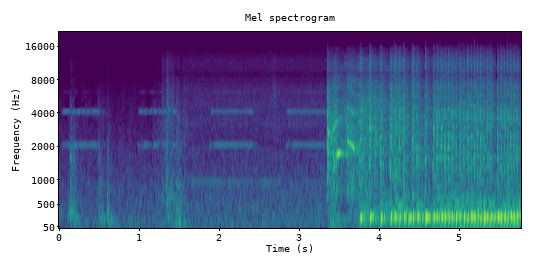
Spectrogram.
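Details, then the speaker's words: $500 Honda Civic (manual swap, Hondata) on first start after a budget turbo build with a ported T04E, downpipe pointing straight up: quiet until the starter catches, then it fires straight up and revs freely with a strong steady note, running healthy. "oh SS pretty goody actually ran really good guys I'm super happy with it"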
